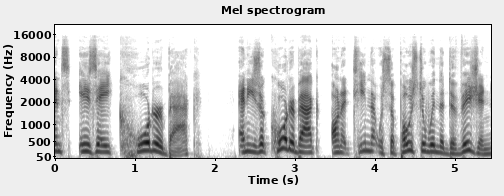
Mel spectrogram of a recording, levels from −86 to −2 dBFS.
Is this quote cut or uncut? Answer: uncut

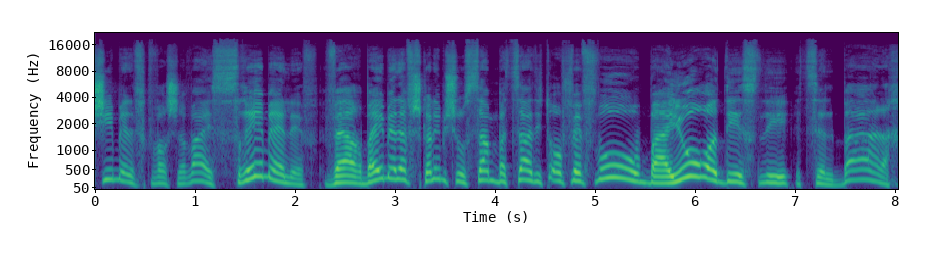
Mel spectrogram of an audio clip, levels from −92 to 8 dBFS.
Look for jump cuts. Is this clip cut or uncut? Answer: uncut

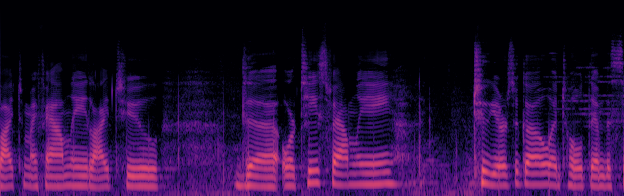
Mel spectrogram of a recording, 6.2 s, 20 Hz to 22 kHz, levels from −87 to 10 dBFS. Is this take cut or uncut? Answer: uncut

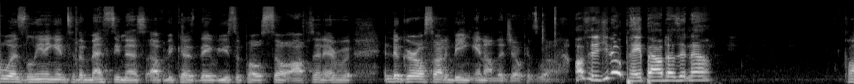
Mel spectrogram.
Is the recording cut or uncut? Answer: cut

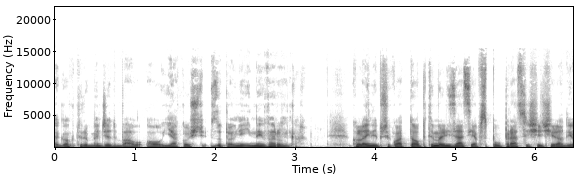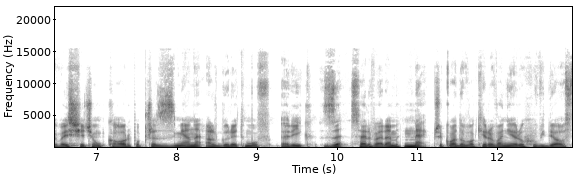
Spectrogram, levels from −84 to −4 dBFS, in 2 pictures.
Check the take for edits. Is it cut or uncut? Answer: uncut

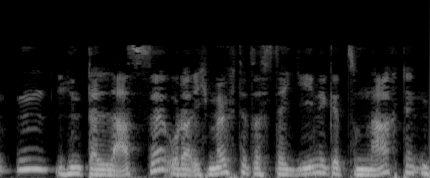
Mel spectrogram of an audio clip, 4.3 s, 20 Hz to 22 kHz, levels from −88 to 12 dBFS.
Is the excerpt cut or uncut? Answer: uncut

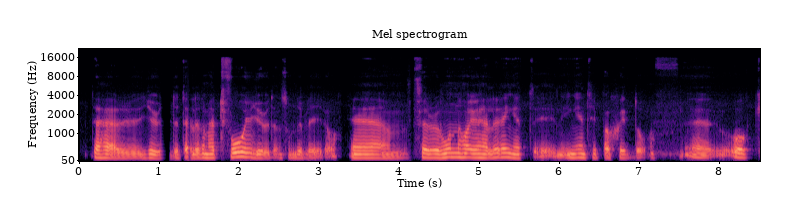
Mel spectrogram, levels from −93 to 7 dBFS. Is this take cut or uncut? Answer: cut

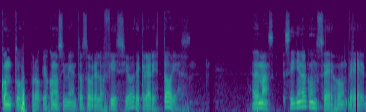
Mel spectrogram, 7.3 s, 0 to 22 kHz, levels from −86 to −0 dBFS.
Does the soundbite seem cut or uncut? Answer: uncut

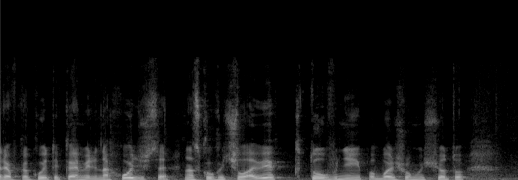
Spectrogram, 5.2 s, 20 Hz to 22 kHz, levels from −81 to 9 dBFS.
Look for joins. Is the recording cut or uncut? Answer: cut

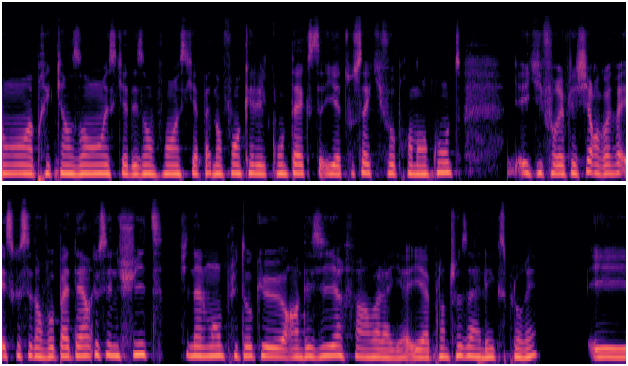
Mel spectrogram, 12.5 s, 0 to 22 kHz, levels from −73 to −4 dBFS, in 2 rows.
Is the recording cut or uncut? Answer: cut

